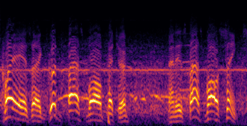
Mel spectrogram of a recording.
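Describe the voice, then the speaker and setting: A man announcing baseball play-by-play on the radio in a conversational way, with clipped phrases between pauses. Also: fairly high pitch, big pitch swings. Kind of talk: live play-by-play commentary. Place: broadcast booth at a baseball stadium. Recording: noisy lo-fi 1970s AM radio broadcast.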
